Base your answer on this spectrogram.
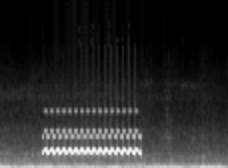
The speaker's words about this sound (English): What is that? What? It's nothing. It's just someone's cell phone or something.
